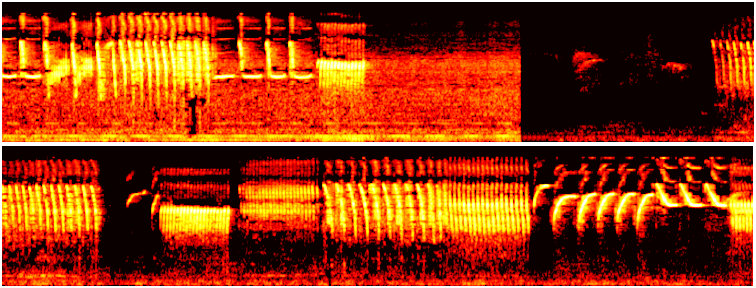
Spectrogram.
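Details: A canary, recorded as a tutor song for training other birds, sings long, fast rolling trills and bright chopped notes, about two per second, broken by a short silence; a faint low hum runs under the opening.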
